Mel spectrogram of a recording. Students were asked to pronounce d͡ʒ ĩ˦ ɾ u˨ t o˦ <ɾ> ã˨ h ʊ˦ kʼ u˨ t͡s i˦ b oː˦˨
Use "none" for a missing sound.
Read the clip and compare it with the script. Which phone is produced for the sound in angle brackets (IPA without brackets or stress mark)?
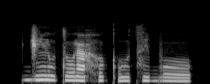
ɾ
